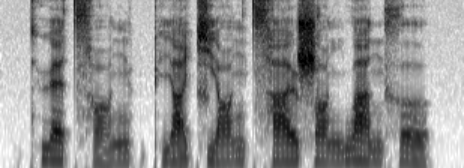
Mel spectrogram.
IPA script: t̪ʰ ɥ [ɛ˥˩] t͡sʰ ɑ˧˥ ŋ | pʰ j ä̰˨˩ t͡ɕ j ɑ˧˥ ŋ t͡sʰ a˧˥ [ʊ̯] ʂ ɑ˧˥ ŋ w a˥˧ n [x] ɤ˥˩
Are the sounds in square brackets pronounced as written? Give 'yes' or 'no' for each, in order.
yes, no, yes

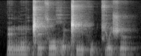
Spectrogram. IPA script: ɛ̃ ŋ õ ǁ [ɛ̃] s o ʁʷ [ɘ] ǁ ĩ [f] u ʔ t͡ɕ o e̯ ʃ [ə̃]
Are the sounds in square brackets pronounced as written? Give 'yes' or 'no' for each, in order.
yes, yes, yes, yes

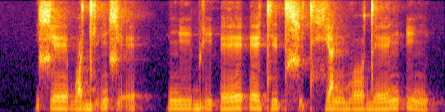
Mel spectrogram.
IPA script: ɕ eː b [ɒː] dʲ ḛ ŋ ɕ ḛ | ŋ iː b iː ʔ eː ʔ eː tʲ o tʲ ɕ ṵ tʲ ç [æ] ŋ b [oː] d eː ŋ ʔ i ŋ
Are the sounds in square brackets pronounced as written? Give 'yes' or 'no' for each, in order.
no, yes, yes

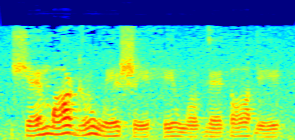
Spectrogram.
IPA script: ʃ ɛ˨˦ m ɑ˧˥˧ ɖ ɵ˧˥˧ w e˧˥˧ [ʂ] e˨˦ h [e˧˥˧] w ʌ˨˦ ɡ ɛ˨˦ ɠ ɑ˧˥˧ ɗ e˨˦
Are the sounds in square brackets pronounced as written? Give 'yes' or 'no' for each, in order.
yes, yes

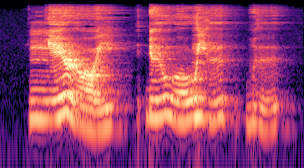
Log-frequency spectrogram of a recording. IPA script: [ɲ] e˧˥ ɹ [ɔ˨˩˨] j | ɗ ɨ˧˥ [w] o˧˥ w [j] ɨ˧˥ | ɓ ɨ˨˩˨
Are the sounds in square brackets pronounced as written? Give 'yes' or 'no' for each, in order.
yes, yes, yes, yes

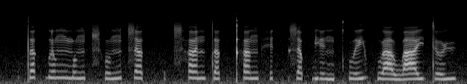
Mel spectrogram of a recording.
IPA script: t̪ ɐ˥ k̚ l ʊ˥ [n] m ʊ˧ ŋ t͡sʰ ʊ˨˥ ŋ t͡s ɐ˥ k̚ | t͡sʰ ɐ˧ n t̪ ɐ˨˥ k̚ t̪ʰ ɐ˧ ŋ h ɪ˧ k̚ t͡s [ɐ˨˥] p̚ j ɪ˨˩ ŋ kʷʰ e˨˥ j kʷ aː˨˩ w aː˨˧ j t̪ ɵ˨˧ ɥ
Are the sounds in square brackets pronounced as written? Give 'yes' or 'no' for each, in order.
no, no

